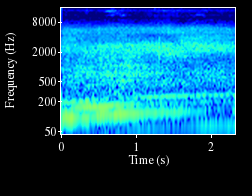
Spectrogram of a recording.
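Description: A motor vehicle's engine running close by: a low, steady hum that slowly fades.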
